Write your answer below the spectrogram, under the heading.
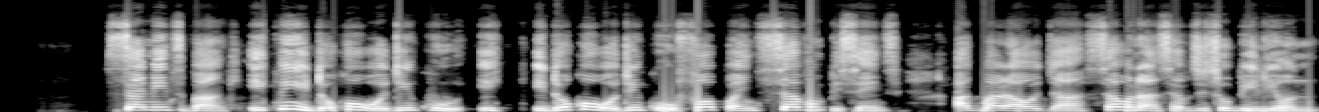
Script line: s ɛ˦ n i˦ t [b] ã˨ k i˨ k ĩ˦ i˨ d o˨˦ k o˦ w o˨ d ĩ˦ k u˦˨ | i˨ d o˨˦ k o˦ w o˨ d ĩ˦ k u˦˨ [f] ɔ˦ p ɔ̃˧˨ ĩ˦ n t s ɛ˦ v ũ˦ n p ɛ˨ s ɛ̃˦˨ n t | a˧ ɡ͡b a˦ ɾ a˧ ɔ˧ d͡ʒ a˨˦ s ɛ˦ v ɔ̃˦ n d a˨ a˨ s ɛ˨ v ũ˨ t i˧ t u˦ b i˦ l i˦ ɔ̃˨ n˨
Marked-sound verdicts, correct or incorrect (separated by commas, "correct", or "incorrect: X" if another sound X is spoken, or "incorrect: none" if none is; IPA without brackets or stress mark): correct, correct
